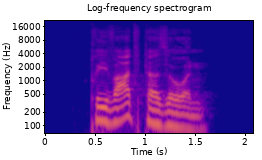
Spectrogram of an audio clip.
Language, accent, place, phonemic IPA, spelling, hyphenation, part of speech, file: German, Germany, Berlin, /pʁiˈvaːtpɛʁˌzoːn/, Privatperson, Pri‧vat‧per‧son, noun, De-Privatperson.ogg
- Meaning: private individual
